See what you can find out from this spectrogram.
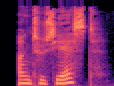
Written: entusiast

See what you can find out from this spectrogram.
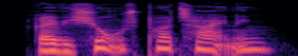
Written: revisionspåtegning

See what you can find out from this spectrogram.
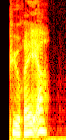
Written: purere

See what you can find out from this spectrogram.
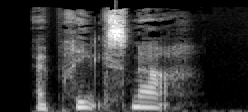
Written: aprilsnar

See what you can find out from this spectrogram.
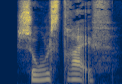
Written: solstrejf

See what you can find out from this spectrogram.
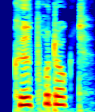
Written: kødprodukt

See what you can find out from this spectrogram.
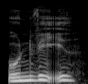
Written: undvige

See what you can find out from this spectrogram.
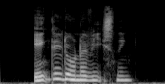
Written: enkeltundervisning

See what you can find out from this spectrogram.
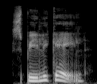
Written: spillegal

